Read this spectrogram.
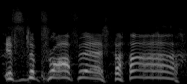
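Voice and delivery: high, loud laughing cry; laughing shout of fake horror at the prophet; laughing mock alarm.

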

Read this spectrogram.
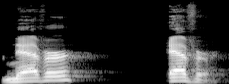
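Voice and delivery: "Never, ever" with stress on both "Never" and "ever"; "Never" and "ever" both stressed, with a pause between; emphatic never ever. Shown as a demonstration. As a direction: punch "Never" and then "ever", each as its own beat. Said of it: "it's emphatic".

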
